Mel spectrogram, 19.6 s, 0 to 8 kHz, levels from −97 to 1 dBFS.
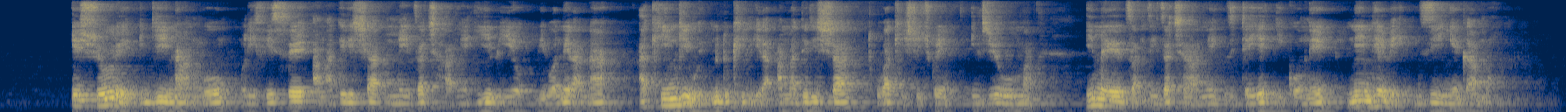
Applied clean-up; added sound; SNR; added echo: none; none; none; reverberation time 0.8 s.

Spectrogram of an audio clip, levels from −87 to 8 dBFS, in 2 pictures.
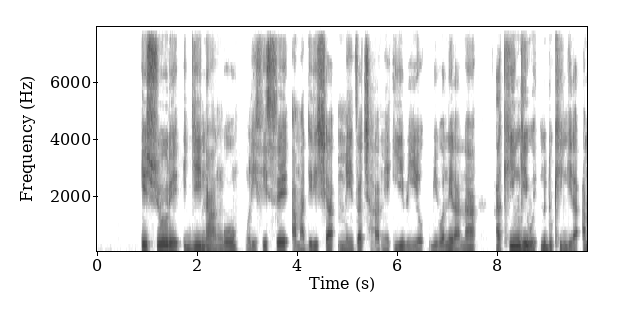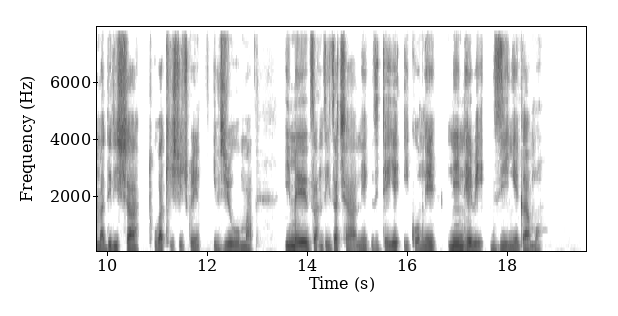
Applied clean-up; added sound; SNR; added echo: none; none; none; none.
